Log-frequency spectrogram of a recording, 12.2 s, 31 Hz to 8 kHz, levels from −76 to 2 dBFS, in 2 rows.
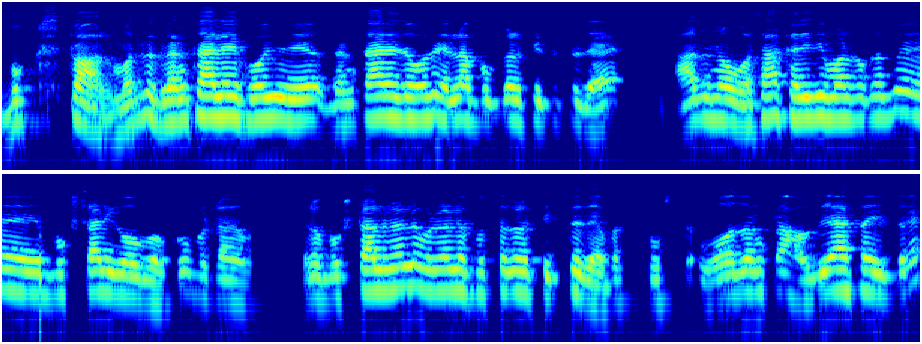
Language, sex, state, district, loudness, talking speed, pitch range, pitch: Kannada, male, Karnataka, Shimoga, -33 LUFS, 165 wpm, 145-170 Hz, 160 Hz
